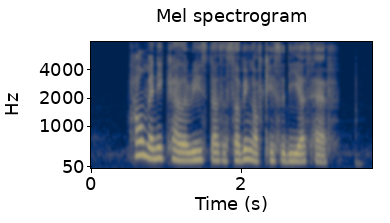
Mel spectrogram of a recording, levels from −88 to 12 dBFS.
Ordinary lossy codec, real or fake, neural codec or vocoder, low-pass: none; real; none; none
